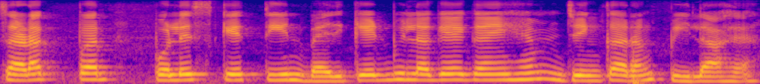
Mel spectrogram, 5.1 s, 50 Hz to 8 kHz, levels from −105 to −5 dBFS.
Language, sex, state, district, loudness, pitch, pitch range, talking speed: Hindi, female, Uttarakhand, Tehri Garhwal, -22 LUFS, 200 Hz, 180-210 Hz, 165 wpm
